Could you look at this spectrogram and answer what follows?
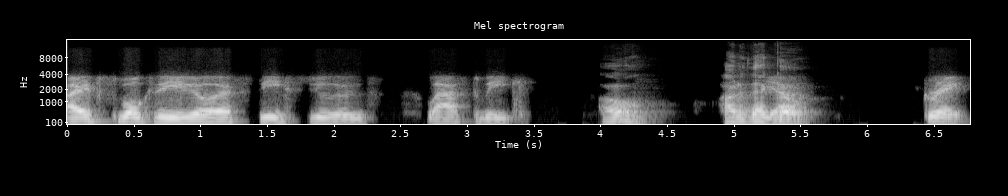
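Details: Real 45-year-old man with rare (under one in a million) primary progressive apraxia of speech; knows the words but they don't come out clearly; speech declining since a previous interview months earlier; apraxia of speech.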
